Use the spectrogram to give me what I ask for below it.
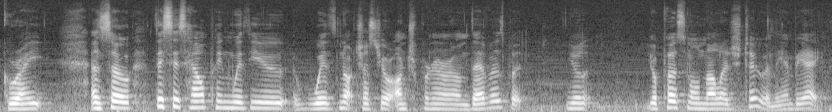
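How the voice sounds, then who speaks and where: A woman interviewing a student, asking questions in a friendly, halting way with many fillers. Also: fairly low pitch, mellow, slight background noise.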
